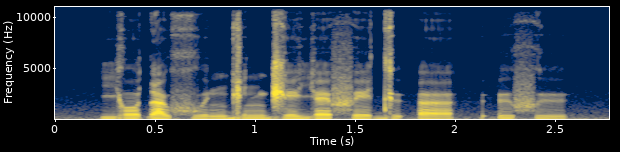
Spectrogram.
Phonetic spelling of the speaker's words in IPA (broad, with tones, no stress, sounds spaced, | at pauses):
j o˧ ɗ a˩ xʷ e˧˩˧ ŋ ɡ i˧ n d͡ʒ e˧˩˧ j ɛ˧ f e˧˩˧ d ɨ˧˩˧ ʔ ɐ˧˩˧ | ʔ ɨ˧ f ɨ˧˩˧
